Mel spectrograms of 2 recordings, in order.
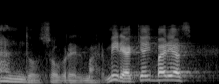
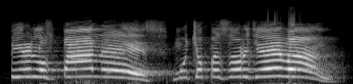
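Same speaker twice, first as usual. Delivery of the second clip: loud, high call, slow and stretched; shouting to the disciples; 13 semitones higher, 13 dB louder, slower than usual. Retold or imitated. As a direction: call them back across the water. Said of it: "Gritándoles".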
